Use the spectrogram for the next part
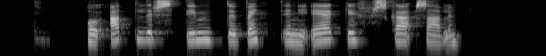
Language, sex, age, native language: Icelandic, female, 30-39, Icelandic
